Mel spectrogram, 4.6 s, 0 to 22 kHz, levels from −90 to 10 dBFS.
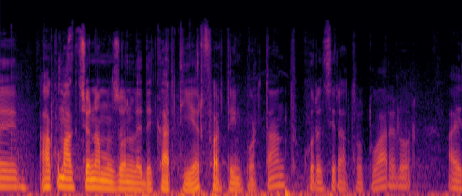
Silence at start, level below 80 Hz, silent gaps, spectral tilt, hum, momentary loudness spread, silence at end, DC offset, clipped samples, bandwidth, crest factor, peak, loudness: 0 s; -40 dBFS; none; -7 dB/octave; none; 13 LU; 0 s; under 0.1%; under 0.1%; 13.5 kHz; 20 dB; -6 dBFS; -25 LUFS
